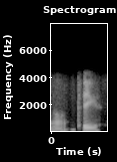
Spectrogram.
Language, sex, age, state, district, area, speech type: Assamese, male, 18-30, Assam, Barpeta, rural, conversation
